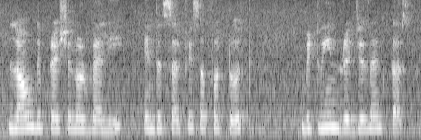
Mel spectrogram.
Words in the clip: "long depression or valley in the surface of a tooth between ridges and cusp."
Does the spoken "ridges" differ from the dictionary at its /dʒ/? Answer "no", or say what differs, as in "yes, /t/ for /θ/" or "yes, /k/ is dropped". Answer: no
